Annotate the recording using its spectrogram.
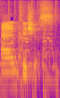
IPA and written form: æmˈbɪʃəs (Ambitious)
